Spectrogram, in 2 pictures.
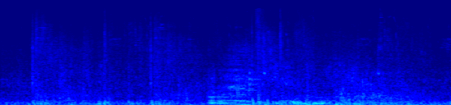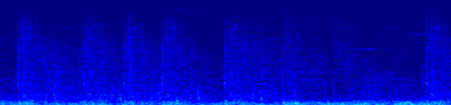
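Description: Gunshots fire in a video game.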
